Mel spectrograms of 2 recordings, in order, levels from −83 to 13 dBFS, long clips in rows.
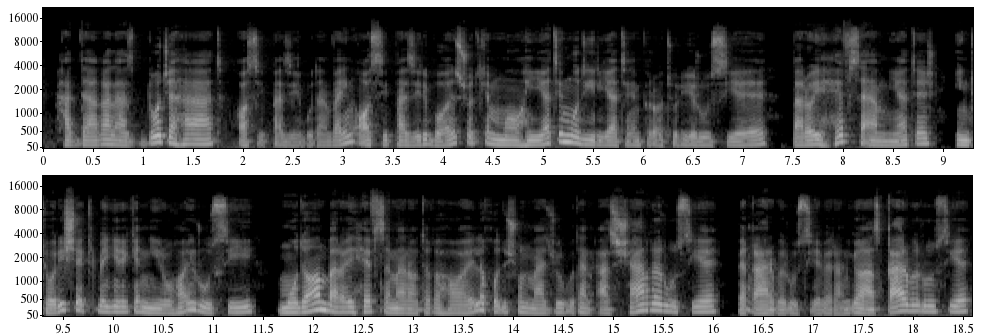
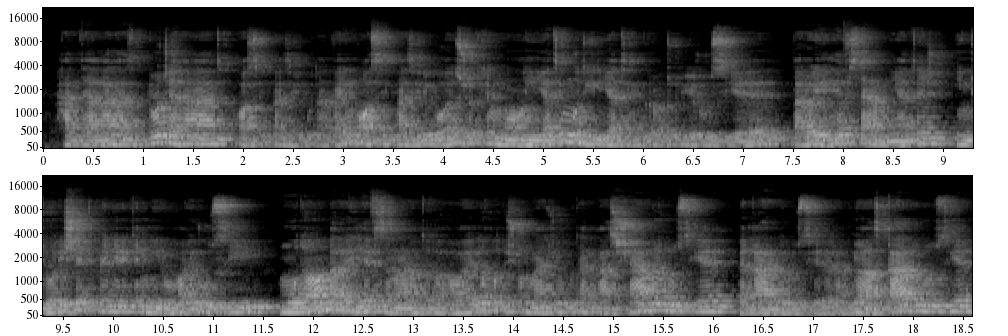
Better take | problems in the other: first | off-mic speech; somewhat distant // room echo; noticeable; dies away in 0.7 s

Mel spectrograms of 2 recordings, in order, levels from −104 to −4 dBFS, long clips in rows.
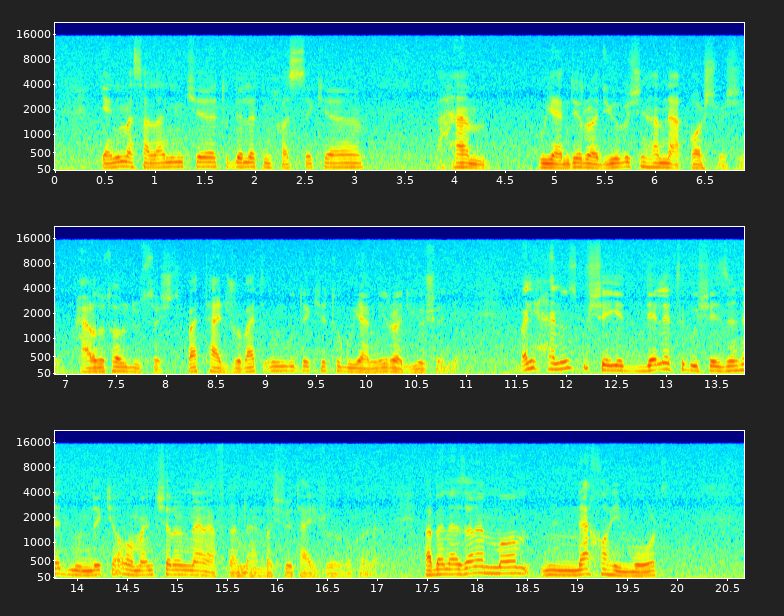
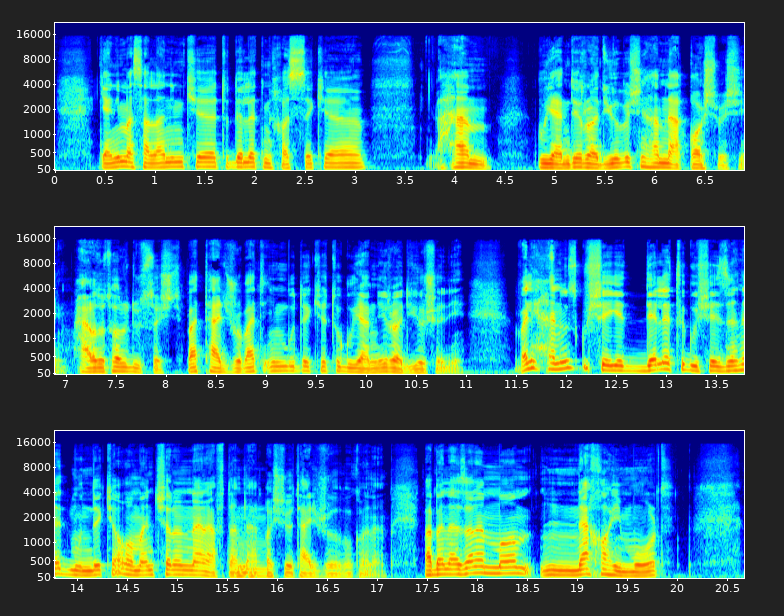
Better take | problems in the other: second | hiss; noticeable; throughout; 10 dB below the speech

